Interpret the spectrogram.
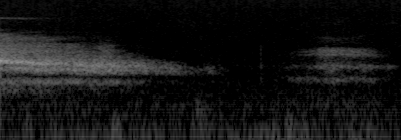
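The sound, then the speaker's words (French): A single long breath pushed out through the mouth after holding it, during a guided breathing exercise, a soft airy whoosh that fades over about a second and a half, followed by quiet with a faint breathy murmur near the end. “Retenez votre respiration et effectuez votre geste de confiance pour lui donner encore plus de puissance, plus de poids. Ressentez toutes ces sensations dans le corps, puis soufflez par la bouche.”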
